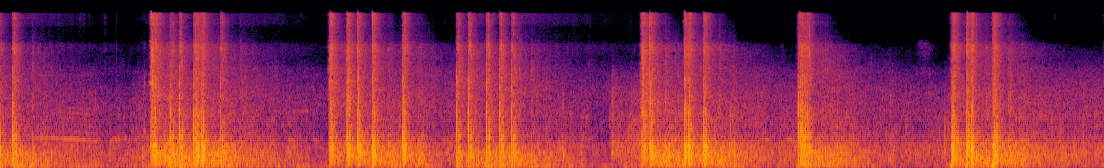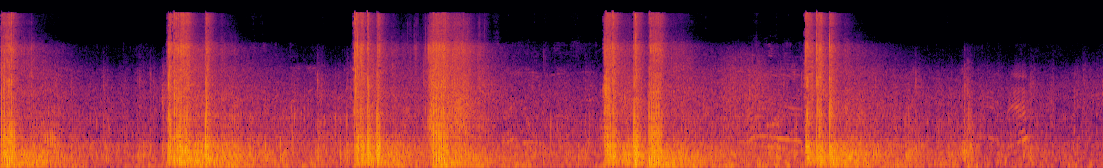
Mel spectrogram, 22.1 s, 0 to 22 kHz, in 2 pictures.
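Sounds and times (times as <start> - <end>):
firework bangs with echo: 0.0 - 22.0.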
